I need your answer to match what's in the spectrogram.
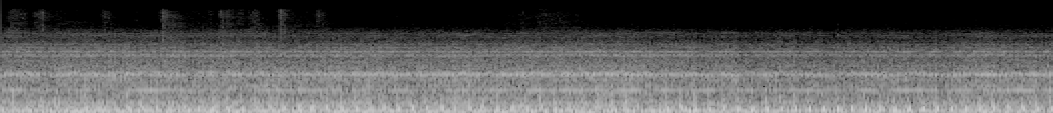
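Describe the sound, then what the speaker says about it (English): Jet aircraft engine roaring steadily in a flight video game, a continuous loud whine and rumble with pulsing low-end throughout, no voices. "I just heard a jet"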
